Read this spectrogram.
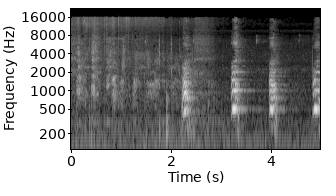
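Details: Bonny, a Bull Terrier mix, wrestles roughly with Waylon, an Airedale pup, and Lucy, an Airedale, over a detergent bottle on a rope. Snuffling and scuffling, then four sharp barks, roughly one per second.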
